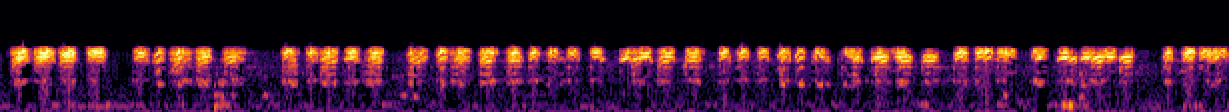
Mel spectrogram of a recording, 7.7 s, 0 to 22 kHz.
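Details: Inside a great tit nest box at Théding, France, on 4 May 2021, peanut on the menu: continuous rapid high-pitched chatter of buzzy notes, with occasional dull knocks.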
